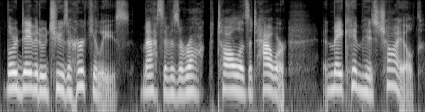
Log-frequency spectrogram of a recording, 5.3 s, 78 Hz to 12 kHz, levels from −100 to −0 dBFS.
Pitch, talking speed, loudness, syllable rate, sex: 200 Hz, 190 wpm, -18 LUFS, 5.7 syllables/s, female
